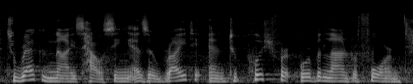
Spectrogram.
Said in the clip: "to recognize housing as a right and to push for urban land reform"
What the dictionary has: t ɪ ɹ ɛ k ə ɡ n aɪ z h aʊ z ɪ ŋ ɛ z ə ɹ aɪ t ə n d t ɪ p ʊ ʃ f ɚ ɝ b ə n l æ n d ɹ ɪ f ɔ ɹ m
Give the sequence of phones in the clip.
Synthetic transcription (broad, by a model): t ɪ ɹ ɛ k ə ɡ n aɪ z h aʊ s ɪ ŋ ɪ z ə ɹ aɪ t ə n t ɪ p ʊ ʃ f ɚ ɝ b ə n l æ n d ɹ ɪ f ɔ ɹ m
